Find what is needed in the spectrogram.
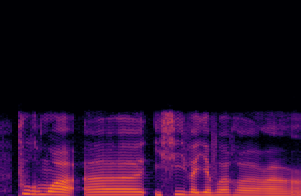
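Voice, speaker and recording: Her pitch is medium. The woman's intonation stays fairly even. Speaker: budgeting vlogger. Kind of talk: casual vlog monologue. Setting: at home. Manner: hesitant, many fillers.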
